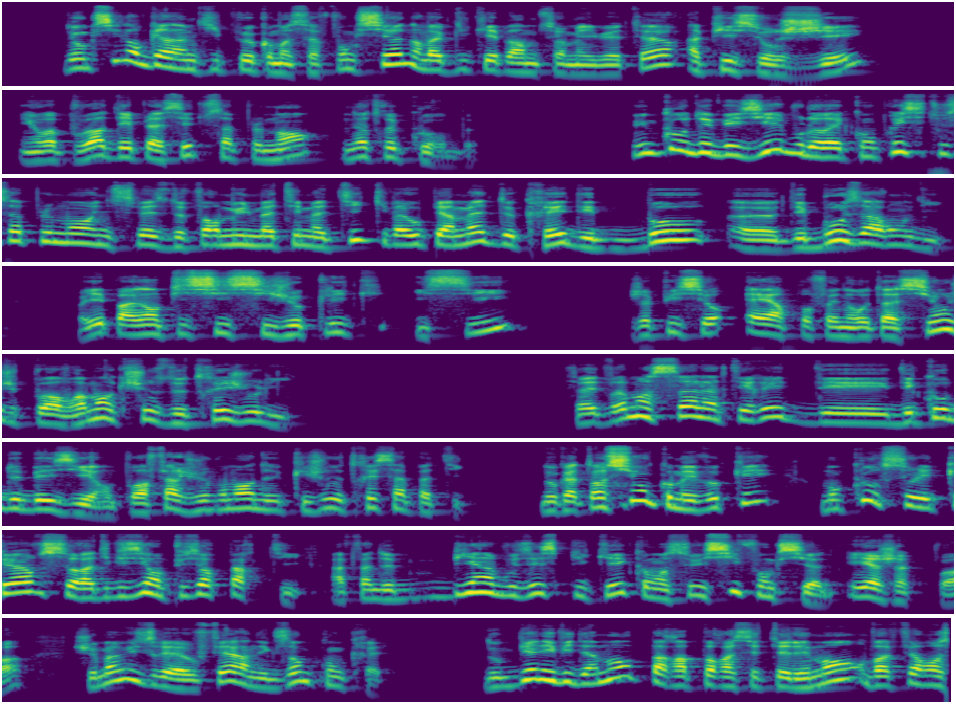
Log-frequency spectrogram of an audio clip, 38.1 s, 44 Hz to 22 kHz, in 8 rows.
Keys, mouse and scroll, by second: 1.8 click, 3.9 g, 8.3 click, 16.4 click, 18.0 r, 19.6 click.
